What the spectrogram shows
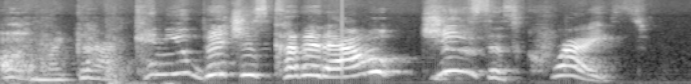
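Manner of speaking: very high, swooping, furious scolding. Breaking off mid-story to stop fighting cats: mad telling-off. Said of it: "I get really mad".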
